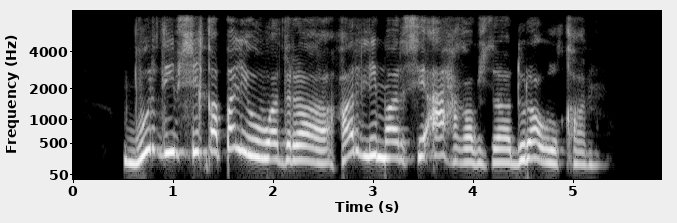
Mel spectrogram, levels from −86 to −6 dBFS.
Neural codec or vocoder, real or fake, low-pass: autoencoder, 48 kHz, 128 numbers a frame, DAC-VAE, trained on Japanese speech; fake; 7.2 kHz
